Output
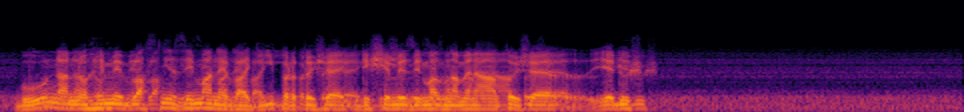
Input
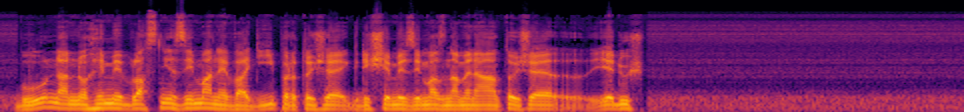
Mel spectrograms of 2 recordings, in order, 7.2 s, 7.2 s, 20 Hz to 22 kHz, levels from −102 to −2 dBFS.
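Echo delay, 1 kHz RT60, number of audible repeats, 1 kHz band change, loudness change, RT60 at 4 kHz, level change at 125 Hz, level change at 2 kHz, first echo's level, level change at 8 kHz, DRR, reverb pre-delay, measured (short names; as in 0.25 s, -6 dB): 0.118 s, none, 1, -7.0 dB, -6.5 dB, none, -5.5 dB, -10.0 dB, -9.0 dB, under -40 dB, none, none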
